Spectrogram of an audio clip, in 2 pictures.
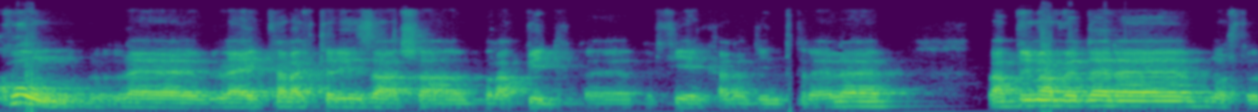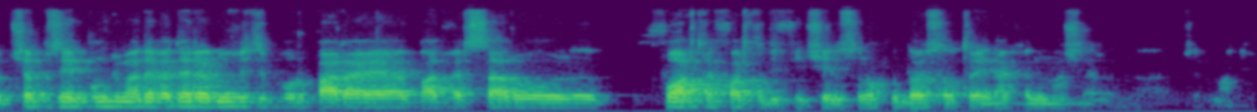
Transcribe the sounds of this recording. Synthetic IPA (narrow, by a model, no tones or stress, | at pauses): kumle̞leajkaɾakt̪e̞ɾizat̪aʃarapid̪pe̞pe̞fie̞kaɾead̪int̪ɾejele̞ | lapɾimave̞d̪e̞ɾe̞nuʃt̪iut͡ʃelpusinipuŋkt̪umad̪eved̪e̞ɾeluvizburɡ̚paɾe̞ad̪versaɾul | foart̪e̞foart̪e̞d̪ifit͡ʃilsulokud̪o̞jsawt̪ɾejd̪akənumaʃeɾəad͡ʒelman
